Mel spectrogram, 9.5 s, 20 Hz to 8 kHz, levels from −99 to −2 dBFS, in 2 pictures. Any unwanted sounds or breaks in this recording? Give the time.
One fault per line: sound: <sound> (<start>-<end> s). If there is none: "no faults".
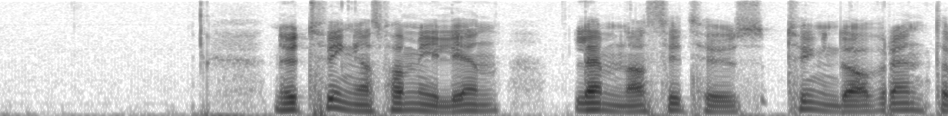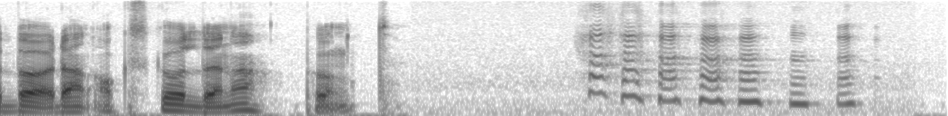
sound: laugh (7.6-9.2 s)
